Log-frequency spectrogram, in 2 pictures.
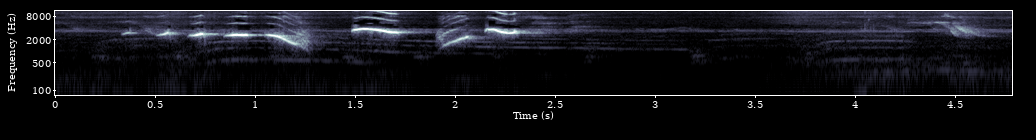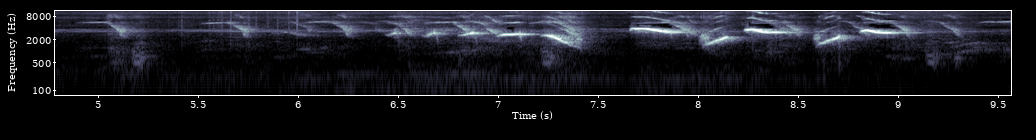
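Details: Actively singing male Javan tesia, wild forest-style song: a burst of high whistled slurs, a quiet stretch with faint notes, then a long run of crisp, rapid, swooping whistles.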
